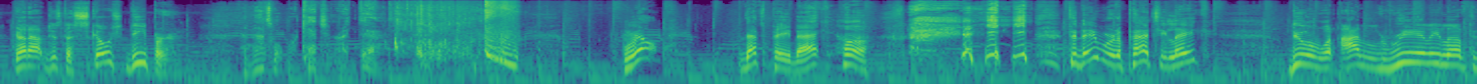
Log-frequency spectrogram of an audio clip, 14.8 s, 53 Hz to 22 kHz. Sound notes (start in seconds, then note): 5.2 spitting sound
